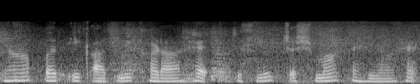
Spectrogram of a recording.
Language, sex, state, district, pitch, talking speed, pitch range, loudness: Hindi, female, Maharashtra, Gondia, 160 Hz, 145 wpm, 150-170 Hz, -17 LUFS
